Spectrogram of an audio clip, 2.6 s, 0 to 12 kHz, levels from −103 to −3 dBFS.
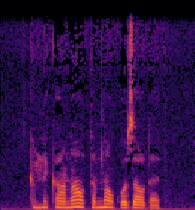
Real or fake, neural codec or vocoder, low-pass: real; none; 10.8 kHz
